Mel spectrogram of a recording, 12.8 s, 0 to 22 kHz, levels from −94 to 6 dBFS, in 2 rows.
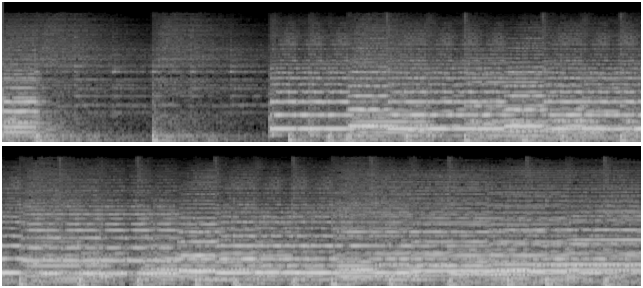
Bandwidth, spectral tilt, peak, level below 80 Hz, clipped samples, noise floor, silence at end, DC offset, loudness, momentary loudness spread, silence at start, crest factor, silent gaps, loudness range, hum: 15 kHz; -5 dB/octave; -4 dBFS; -36 dBFS; under 0.1%; -42 dBFS; 0 s; under 0.1%; -17 LUFS; 15 LU; 0 s; 14 dB; none; 4 LU; none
